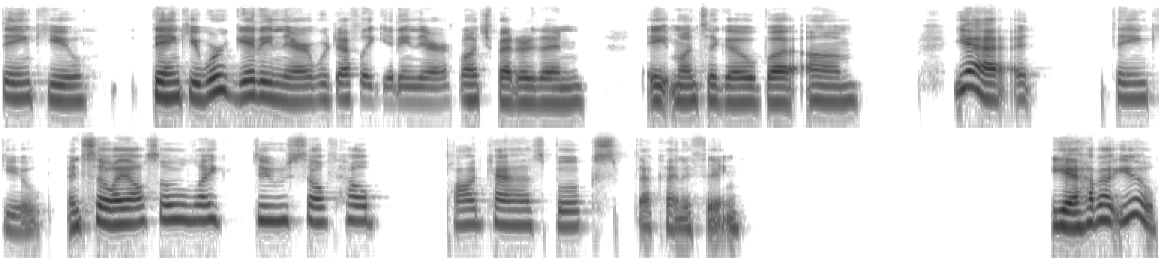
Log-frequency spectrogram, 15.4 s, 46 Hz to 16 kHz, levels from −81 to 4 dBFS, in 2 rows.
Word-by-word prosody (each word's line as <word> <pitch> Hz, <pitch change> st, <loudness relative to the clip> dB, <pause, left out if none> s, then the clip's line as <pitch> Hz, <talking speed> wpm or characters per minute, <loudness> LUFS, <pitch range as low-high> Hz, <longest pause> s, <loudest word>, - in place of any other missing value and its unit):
Thank 195 Hz, -1 st, -1 dB
you, 170 Hz, -1 st, -1 dB, 0.4 s
thank 200 Hz, -1 st, +5 dB
you. 190 Hz, -, +4 dB
We're 245 Hz, +6 st, +4 dB
getting 200 Hz, -3 st, +3 dB
there, 165 Hz, -1 st, +1 dB
we're 180 Hz, +1 st, -8 dB
definitely 180 Hz, -1 st, -2 dB
getting 160 Hz, 0 st, -4 dB
there, 155 Hz, 0 st, -2 dB
much 175 Hz, -1 st, -2 dB
better 160 Hz, -1 st, +2 dB
than 155 Hz, +1 st, -2 dB, 0.4 s
8 170 Hz, -, +2 dB
months 165 Hz, +1 st, -2 dB
ago, 160 Hz, -1 st, 0 dB
but 160 Hz, 0 st, +2 dB
um 165 Hz, 0 st, -3 dB, 0.6 s
yeah, 280 Hz, -, +6 dB
uh, 185 Hz, -, -3 dB, 0.6 s
thank 190 Hz, 0 st, -6 dB
you, 170 Hz, -, -8 dB, 0.2 s
and 200 Hz, +3 st, -1 dB
so 245 Hz, -4 st, +5 dB
I 225 Hz, +1 st, +8 dB
also, 265 Hz, +4 st, +1 dB
like, 270 Hz, -1 st, -1 dB, 0.2 s
do 265 Hz, -1 st, -1 dB
self-help 260 Hz, 0 st, -2 dB, 0.5 s
podcast, 220 Hz, -1 st, -2 dB
books, 205 Hz, -1 st, -4 dB
that -, -, -7 dB
kinda -, -, -5 dB
thing. -, -, -7 dB, 2.1 s
Yeah, 200 Hz, -2 st, +9 dB
how 240 Hz, +4 st, +3 dB
'bout 270 Hz, -1 st, +3 dB
you? 305 Hz, 0 st, +1 dB
195 Hz, 150 wpm, -23 LUFS, 165-240 Hz, 2.1 s, Yeah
